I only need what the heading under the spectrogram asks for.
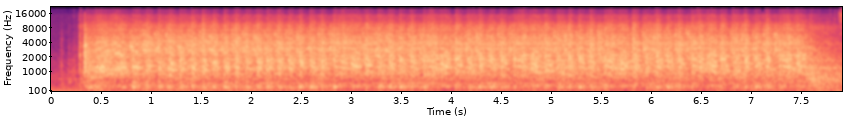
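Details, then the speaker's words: Chevy C10 with a TH400 transmission, sat for a while; the starter cranks steadily for about seven seconds with no firing. Crank no-start: no fuel, not even residual, and the fuel pump must pull fuel up from the tank. "no fuel like in there like nothing residual we're nothing like it's all gone"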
